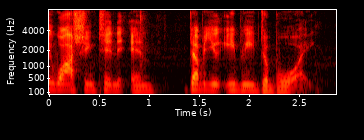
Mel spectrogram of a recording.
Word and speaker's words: Du Bois: Du Bois. I believe his last name is pronounced Dubois, but they say Du Bois.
